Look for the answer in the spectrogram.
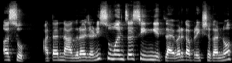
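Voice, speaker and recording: A woman's voice: mid-range voice, expressive, brisk, dark tone. A woman giving a chatty voice-over recap of a TV serial episode, talking straight to her viewers. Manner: chatty, amused, addresses viewers. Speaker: serial reviewer.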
